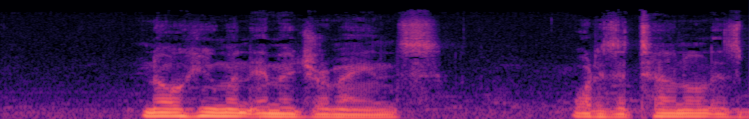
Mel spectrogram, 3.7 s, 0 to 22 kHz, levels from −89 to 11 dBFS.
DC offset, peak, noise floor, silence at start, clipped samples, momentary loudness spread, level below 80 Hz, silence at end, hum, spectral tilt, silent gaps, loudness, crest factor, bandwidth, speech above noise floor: under 0.1%; -4 dBFS; -47 dBFS; 0.7 s; under 0.1%; 13 LU; -36 dBFS; 0 s; none; -7 dB/octave; none; -19 LUFS; 14 dB; 13 kHz; 30 dB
